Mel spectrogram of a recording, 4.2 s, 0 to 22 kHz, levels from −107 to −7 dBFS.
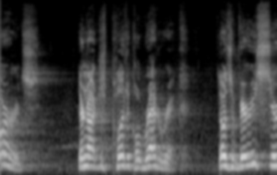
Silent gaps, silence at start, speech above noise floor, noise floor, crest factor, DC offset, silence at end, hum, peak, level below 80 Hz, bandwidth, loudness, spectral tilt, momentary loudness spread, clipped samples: none; 0 s; 38 dB; -70 dBFS; 18 dB; under 0.1%; 0 s; none; -14 dBFS; -84 dBFS; 16.5 kHz; -32 LUFS; -4.5 dB/octave; 16 LU; under 0.1%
